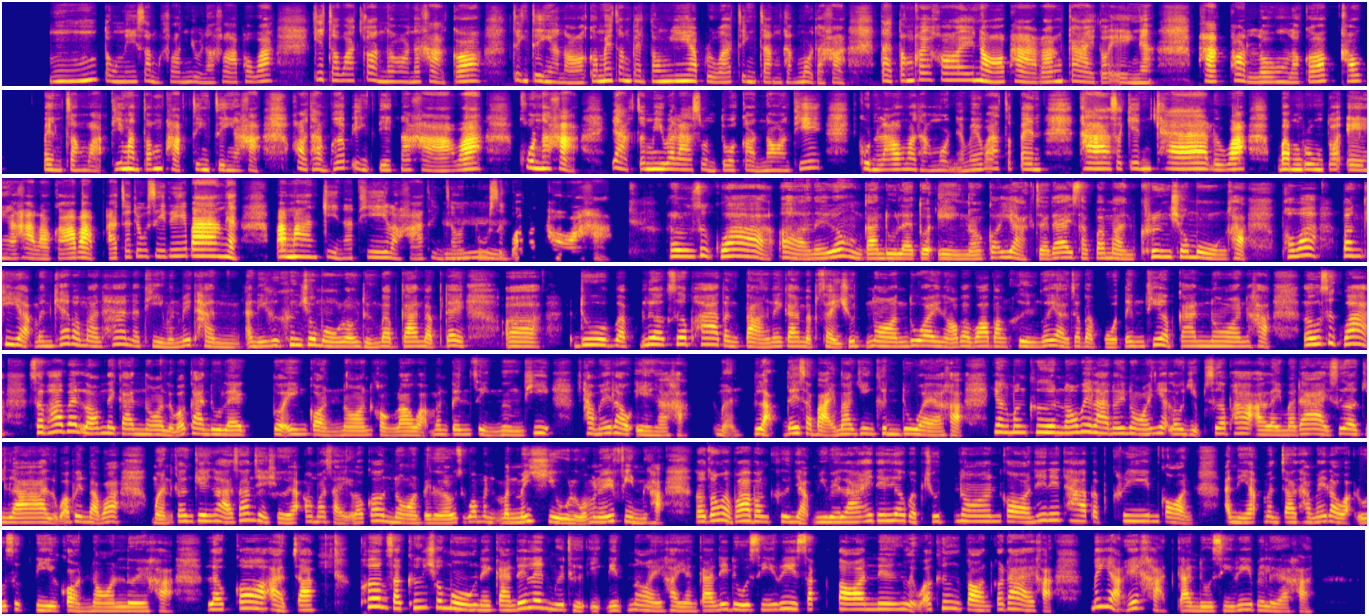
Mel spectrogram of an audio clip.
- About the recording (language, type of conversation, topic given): Thai, advice, จะสร้างกิจวัตรก่อนนอนให้สม่ำเสมอทุกคืนเพื่อหลับดีขึ้นและตื่นตรงเวลาได้อย่างไร?
- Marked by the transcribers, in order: in English: "skin care"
